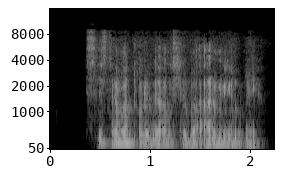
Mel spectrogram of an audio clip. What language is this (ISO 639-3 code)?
kat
